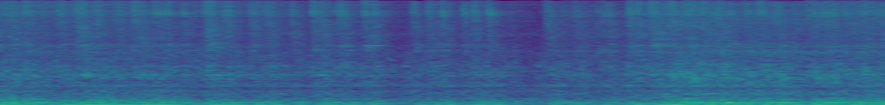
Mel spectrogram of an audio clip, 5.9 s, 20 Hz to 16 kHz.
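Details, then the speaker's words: V8 in a project car with a new Flowmaster exhaust, vacuum advance moved to another port: loud, lumpy, loping idle, improved but still rough from too little ignition timing; power valve also wrong and lean spot off idle. Rough idle. "so it's better it just didn't have enough ignition timing in it really it's just it's the whole combination is just off"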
